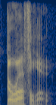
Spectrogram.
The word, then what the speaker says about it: Garofalo: But yes, the proper pronunciation, as their family pronounces it, is Garofalo.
